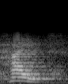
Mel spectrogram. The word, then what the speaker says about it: height: manera hemos visto acá como la gh es un vacío fonético no lo pronuncies es height everage height Entonces es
